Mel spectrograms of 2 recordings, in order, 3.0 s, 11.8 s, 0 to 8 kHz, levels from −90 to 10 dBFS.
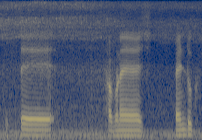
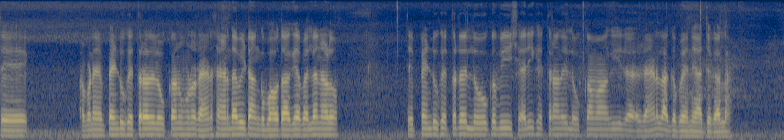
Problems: constant background noise, background conversations at intervals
